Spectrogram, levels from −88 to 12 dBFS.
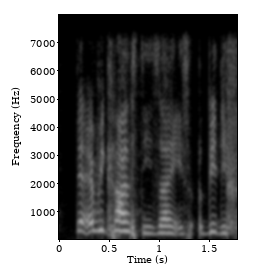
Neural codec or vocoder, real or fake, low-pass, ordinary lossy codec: codec, 24 kHz, 3 kbps, HILCodec; fake; 7.2 kHz; none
